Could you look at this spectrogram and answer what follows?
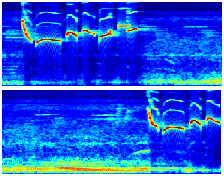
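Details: Oriental magpie-robin song to provoke a lazy magpie-robin: a burst of sweeping whistles, then a passing vehicle's rising rumble, then the whistled phrase returns.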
